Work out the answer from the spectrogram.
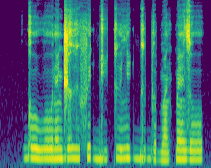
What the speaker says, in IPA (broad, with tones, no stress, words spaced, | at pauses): ɡoː˦˨woː˧ ɾɛ̃˦d͡ʒə˦ɣɨ˧ fe˦ɡ͡biː˨ kɨ˧li˦ ɡ͡bɨ˦bə˨bã˨ k͡pɛ̃˦zo˦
